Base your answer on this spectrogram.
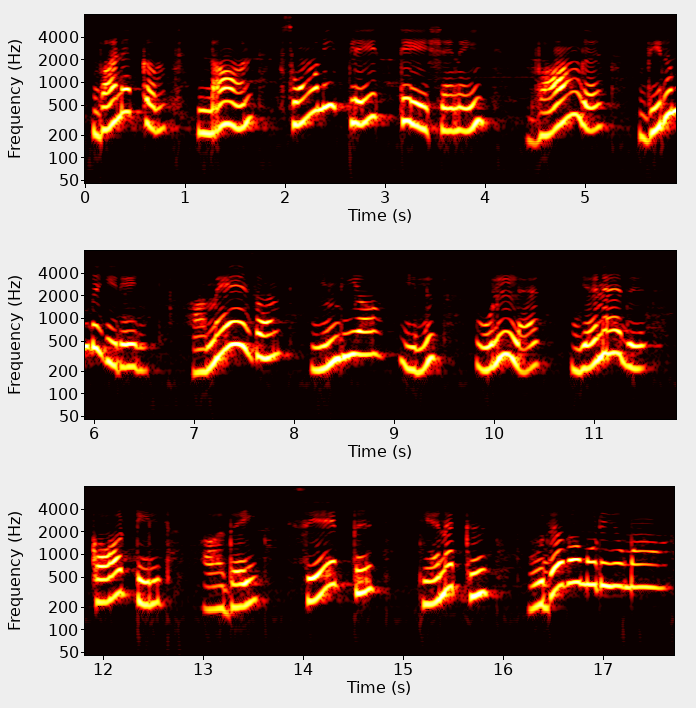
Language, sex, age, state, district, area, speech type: Tamil, female, 18-30, Tamil Nadu, Ariyalur, rural, read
